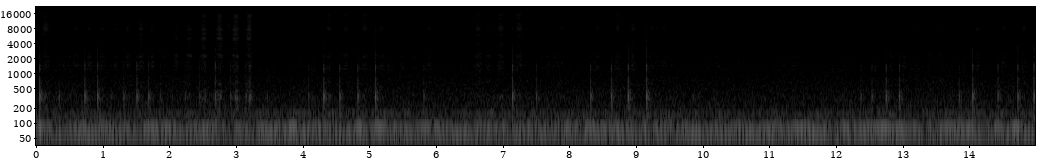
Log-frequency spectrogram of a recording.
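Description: A wooden graphite pencil makes short sketching strokes on a flat sheet of drawing paper. Quick, bright, scratchy strokes come in irregular bursts over a steady low hum that runs through the whole clip.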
